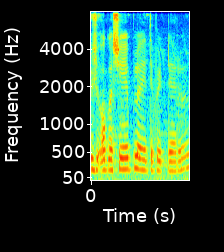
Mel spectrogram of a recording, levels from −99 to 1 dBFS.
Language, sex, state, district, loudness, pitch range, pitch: Telugu, female, Andhra Pradesh, Anantapur, -18 LUFS, 175-200 Hz, 185 Hz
